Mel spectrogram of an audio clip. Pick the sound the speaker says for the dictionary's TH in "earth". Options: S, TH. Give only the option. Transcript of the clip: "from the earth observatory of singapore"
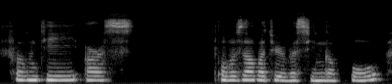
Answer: S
